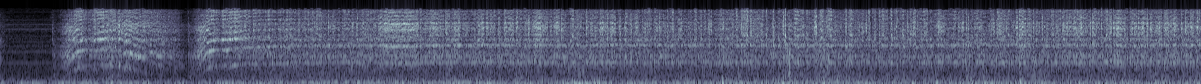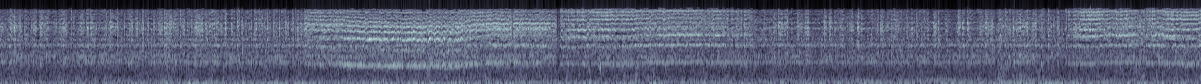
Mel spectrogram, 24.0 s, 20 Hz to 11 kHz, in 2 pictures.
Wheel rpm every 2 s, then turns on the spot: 40, 200, 230, 240, 230, 230, 230, 230, 220, 220, 240, 230.
none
